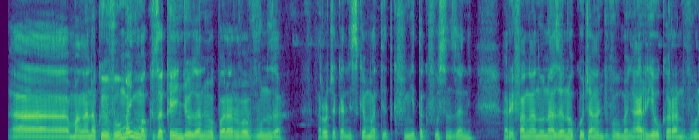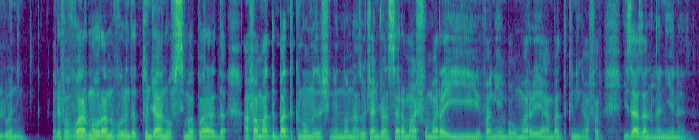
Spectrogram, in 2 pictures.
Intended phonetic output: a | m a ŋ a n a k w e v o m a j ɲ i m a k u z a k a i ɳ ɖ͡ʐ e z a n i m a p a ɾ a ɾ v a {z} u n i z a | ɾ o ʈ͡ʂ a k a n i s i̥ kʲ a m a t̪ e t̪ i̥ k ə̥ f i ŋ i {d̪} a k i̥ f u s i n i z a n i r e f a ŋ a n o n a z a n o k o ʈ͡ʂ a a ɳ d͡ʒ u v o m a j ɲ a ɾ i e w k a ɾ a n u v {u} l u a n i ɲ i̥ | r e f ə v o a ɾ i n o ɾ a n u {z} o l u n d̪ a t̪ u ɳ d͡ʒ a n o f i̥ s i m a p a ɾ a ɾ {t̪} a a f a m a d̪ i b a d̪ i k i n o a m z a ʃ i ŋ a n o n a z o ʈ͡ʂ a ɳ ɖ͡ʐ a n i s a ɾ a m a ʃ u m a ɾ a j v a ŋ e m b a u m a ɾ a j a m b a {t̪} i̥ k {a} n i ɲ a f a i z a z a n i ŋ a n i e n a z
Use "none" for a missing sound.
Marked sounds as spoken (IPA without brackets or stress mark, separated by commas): v, t̪, o, v, d̪, d̪, i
